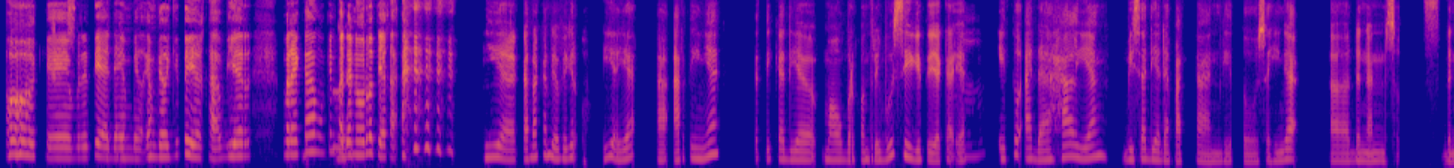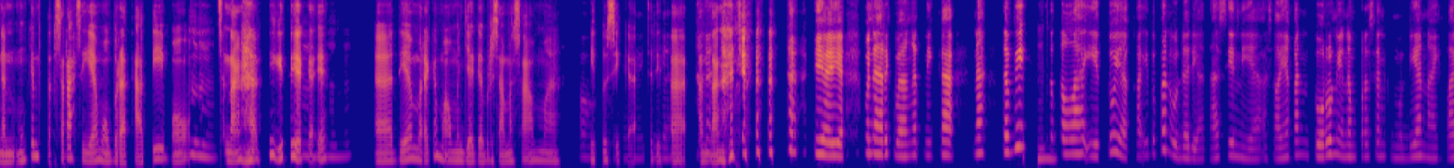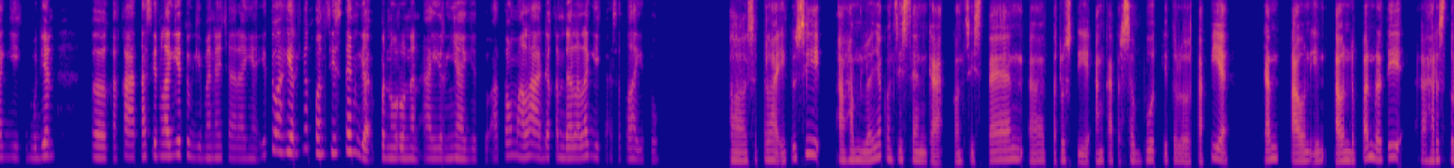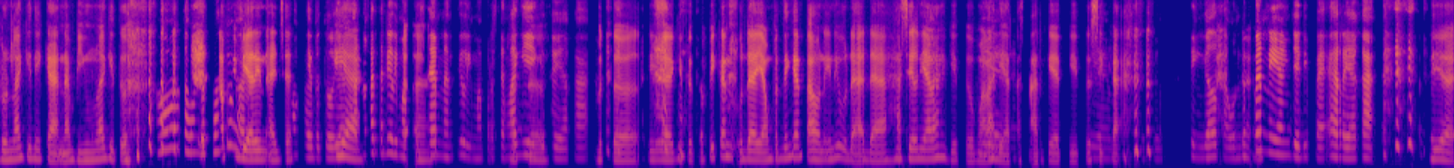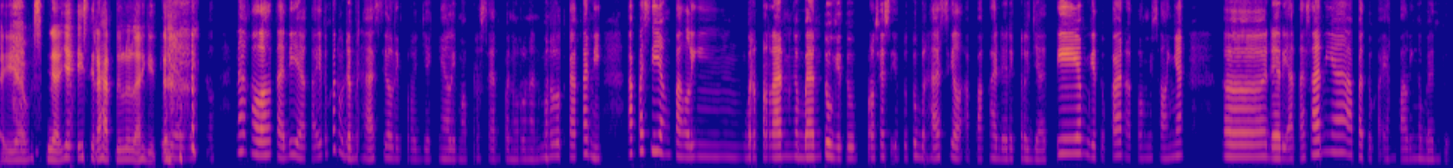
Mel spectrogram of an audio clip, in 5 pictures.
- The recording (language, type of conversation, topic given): Indonesian, podcast, Bagaimana kamu membuat tujuan jangka panjang terasa nyata?
- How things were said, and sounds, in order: chuckle; laugh; laughing while speaking: "hati"; chuckle; laughing while speaking: "tantangannya"; laugh; chuckle; laugh; laugh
